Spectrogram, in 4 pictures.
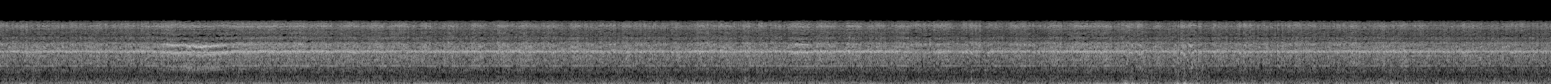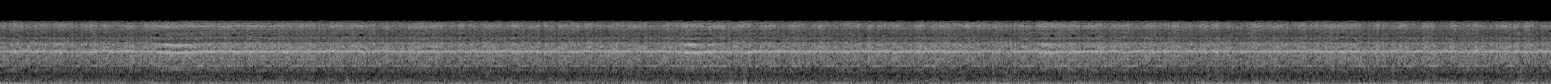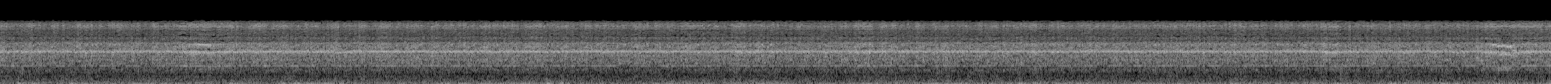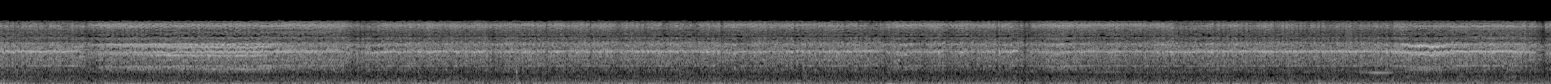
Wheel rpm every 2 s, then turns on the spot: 230, 230, 230, 230, 230, 240, 230, 230, 230, 230, 230, 240, 230, 230, 230, 230, 230, 230, 230, 240, 230, 230, 230, 220, 220, 230, 230, 230, 230, 230, 230.
none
